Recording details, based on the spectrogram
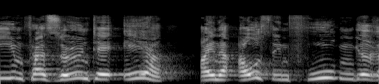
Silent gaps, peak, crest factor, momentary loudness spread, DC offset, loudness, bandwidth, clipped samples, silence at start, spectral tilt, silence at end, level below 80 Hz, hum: none; -2 dBFS; 16 dB; 10 LU; under 0.1%; -18 LUFS; 11 kHz; under 0.1%; 0 s; -3 dB/octave; 0 s; -78 dBFS; none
